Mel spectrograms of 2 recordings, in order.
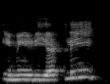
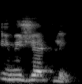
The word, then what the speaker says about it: immediately: once and for all you may pronounce it as immediately or you may also say immediately i repeat immediately or immediately both of them are correct there is a lot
